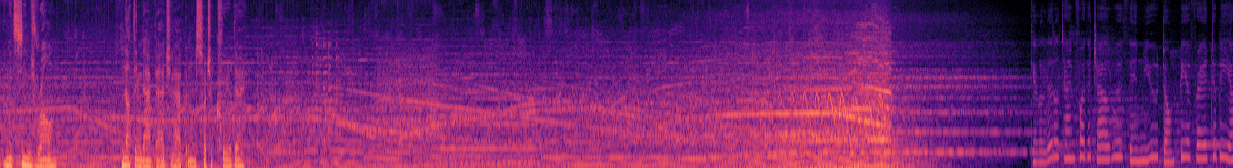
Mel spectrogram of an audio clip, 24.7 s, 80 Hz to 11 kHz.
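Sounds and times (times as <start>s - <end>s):
several emergency sirens wailing: 0.0s - 23.1s
speech: 0.1s - 1.3s, 2.4s - 5.0s
faint scattered sounds: 5.1s - 7.4s.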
